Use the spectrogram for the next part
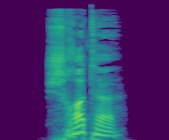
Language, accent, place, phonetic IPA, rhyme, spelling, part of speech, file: German, Germany, Berlin, [ˈʃʁɔtə], -ɔtə, Schrotte, noun, De-Schrotte.ogg
- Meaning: nominative/accusative/genitive plural of Schrott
